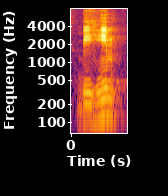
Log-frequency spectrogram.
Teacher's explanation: ہا کو واضح نکالنا ہے، میم ساکن کا اظہار ہے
